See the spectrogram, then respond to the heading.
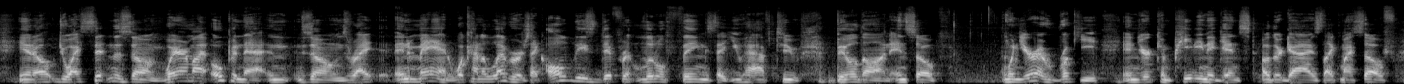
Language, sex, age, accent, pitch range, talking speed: English, male, 30-49, American, 100-125 Hz, 205 wpm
